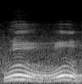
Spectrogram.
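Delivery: नी dipping low then rising; teacher demo of नी; third tone. Shown as a demonstration. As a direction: sound out नी down and up. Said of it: "ली".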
